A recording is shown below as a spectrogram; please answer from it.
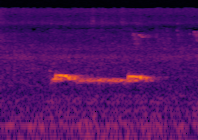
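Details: Actively singing local zebra dove delivering one coo phrase: a bright opening note followed by a smooth, slightly falling rolled trill and a second brighter burst at the end, all mid-pitched. Quiet low background noise.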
